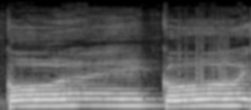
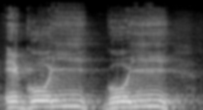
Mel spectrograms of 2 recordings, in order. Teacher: Percebam esse O e esse I, e esse O e esse I. Coi, coi, sobe no O, cai no I. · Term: semivogal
